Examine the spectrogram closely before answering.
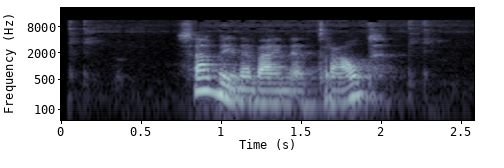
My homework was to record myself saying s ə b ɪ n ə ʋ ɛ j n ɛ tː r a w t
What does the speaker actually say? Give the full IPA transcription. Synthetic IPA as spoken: s a b ɪ n ə ʋ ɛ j n ɛ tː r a w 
